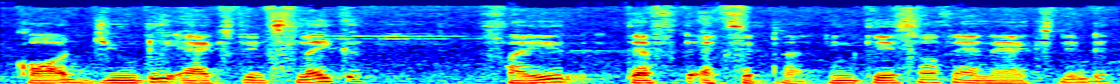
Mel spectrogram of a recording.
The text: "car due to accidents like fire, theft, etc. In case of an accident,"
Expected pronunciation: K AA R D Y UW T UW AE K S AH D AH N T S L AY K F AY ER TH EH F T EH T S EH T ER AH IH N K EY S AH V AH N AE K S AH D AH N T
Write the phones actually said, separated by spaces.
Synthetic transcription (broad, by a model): K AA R D Y UW T UW AE K S AH D AH N T S L AY K F AY ER T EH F T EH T S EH T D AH IH N K EY S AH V AH N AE K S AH D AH N T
